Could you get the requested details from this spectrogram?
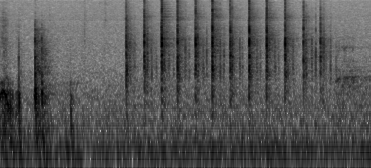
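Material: Plastic.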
